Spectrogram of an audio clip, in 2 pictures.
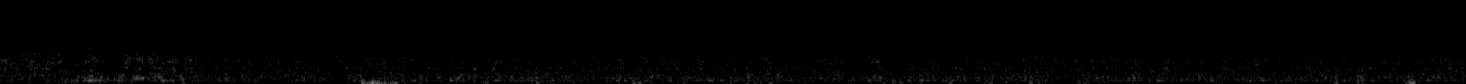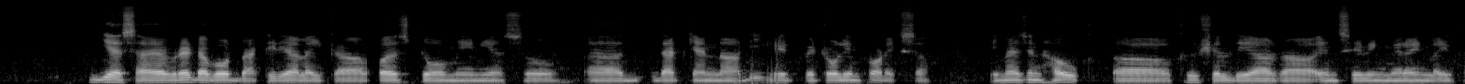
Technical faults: short concealed packet loss; repeated packet loss (robotic sound)

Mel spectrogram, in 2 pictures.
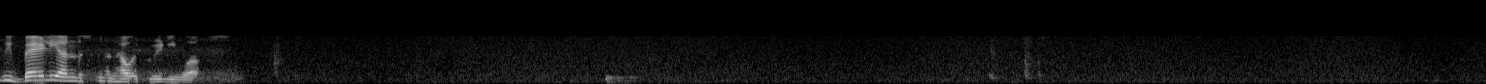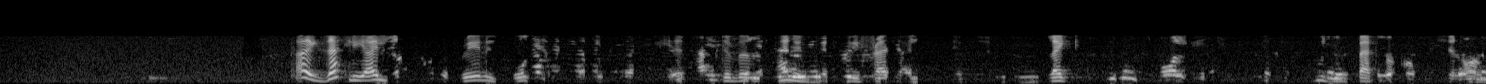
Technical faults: other side's voice leaking through; speech suppressed in double talk

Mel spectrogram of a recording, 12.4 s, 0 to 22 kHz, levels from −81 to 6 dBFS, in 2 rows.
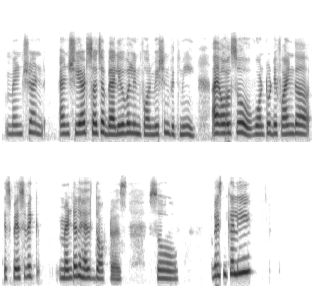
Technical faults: automatic gain rising; short concealed packet loss; burst of packet loss

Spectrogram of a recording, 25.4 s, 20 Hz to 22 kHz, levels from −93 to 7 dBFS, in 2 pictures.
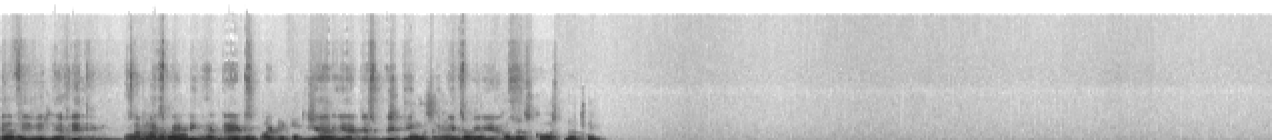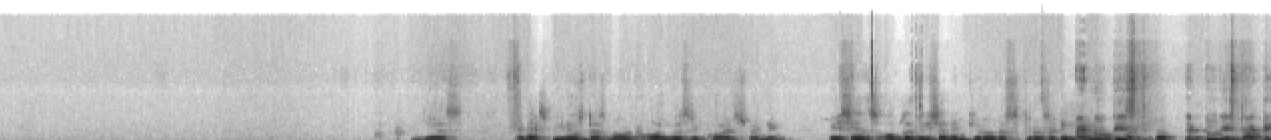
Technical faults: speech suppressed in double talk; echo leak

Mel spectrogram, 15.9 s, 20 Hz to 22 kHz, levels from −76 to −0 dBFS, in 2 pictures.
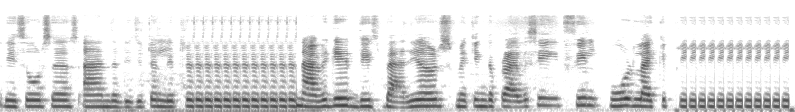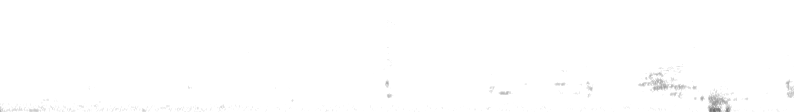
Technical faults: system hang loop

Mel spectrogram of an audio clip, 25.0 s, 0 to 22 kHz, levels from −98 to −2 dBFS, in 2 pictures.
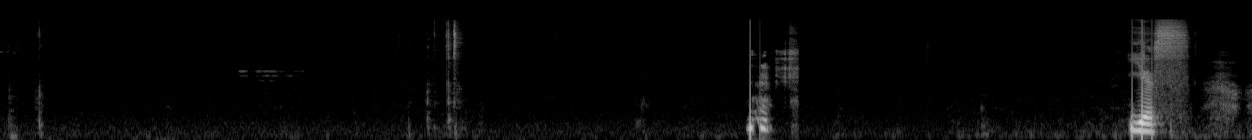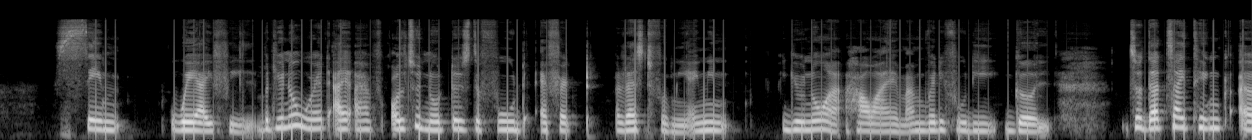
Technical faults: periodic USB or driver dropouts

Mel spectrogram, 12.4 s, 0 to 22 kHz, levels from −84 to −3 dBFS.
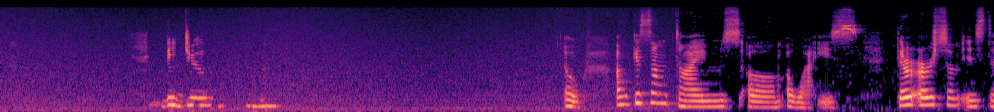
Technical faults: overdone noise removal

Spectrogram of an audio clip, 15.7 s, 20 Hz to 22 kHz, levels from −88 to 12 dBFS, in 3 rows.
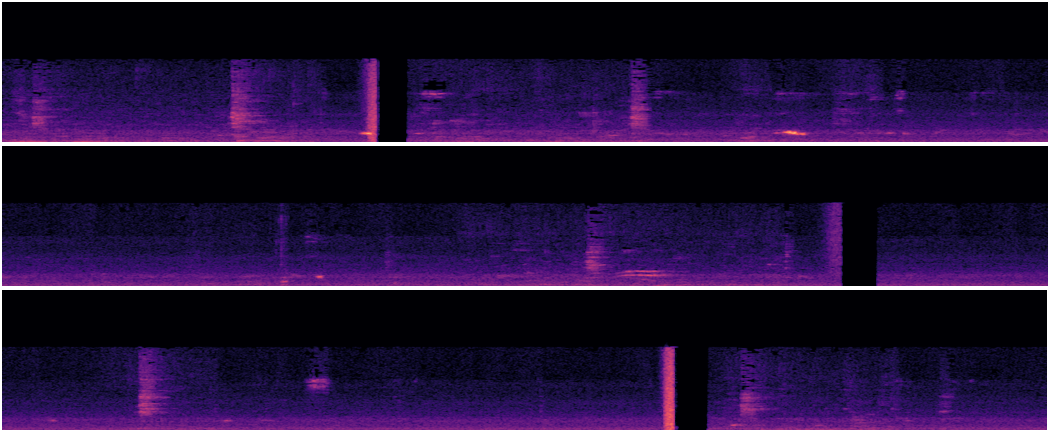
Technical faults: wireless microphone squelch dropout

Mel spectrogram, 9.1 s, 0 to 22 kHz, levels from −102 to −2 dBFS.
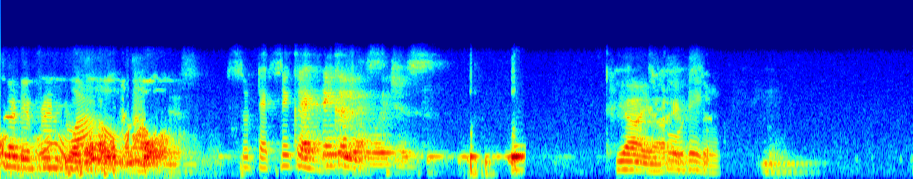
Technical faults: echo leak; speech suppressed in double talk

